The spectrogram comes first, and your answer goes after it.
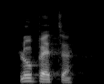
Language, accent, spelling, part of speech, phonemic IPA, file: French, France, lopette, noun, /lɔ.pɛt/, LL-Q150 (fra)-lopette.wav
- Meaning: sissy, twink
